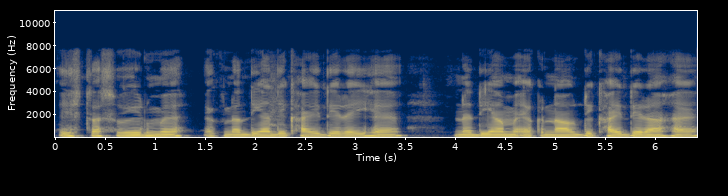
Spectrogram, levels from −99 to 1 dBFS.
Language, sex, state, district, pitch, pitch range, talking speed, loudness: Hindi, male, Bihar, Patna, 125 Hz, 120-130 Hz, 160 wpm, -16 LUFS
